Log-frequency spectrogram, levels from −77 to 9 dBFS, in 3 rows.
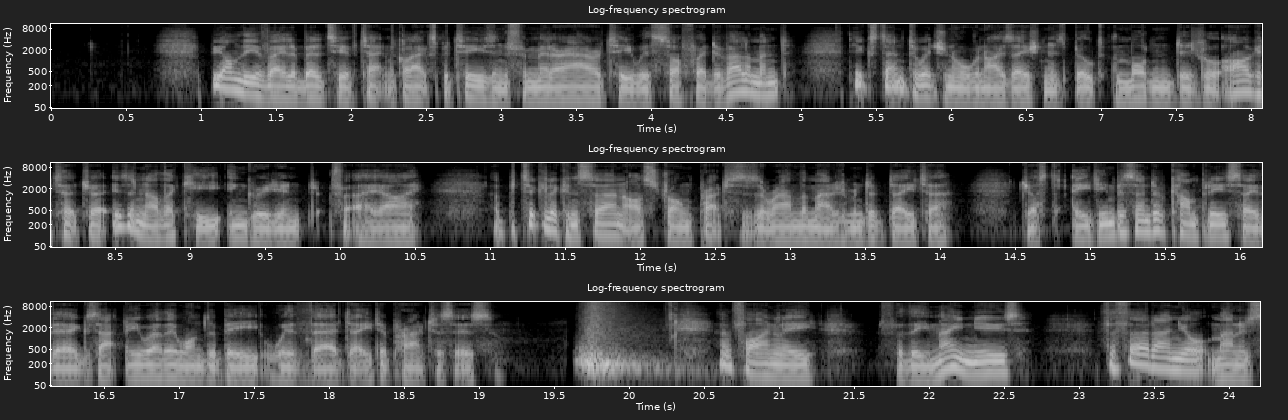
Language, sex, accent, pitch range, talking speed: English, male, British, 80-110 Hz, 165 wpm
